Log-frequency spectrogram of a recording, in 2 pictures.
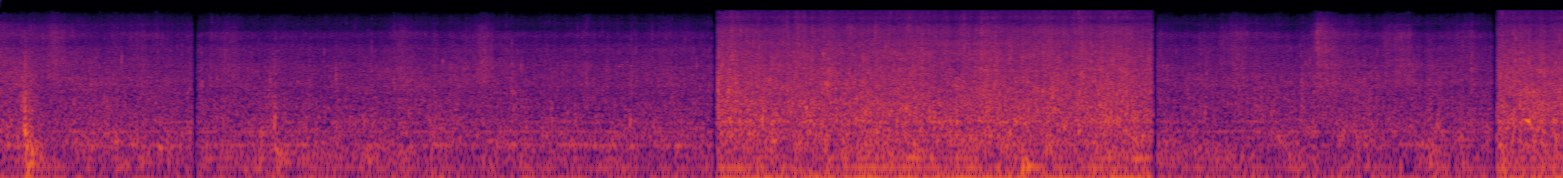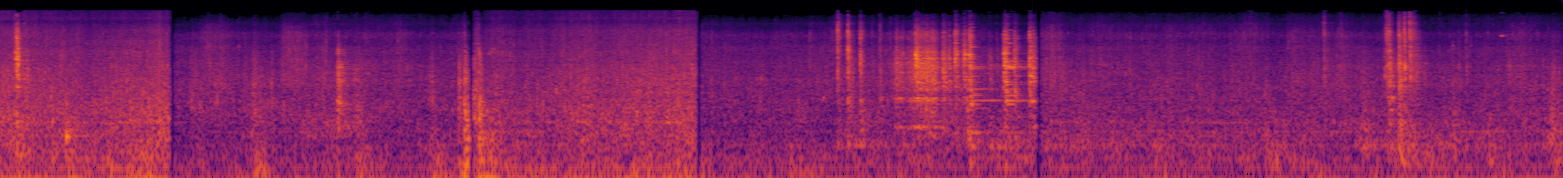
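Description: Outboard motor running steadily as the boat moves, with water rushing past the hull and wind gusting on the microphone several times. Near the end come a series of sharp knocks and clatter in the boat.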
